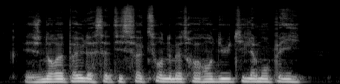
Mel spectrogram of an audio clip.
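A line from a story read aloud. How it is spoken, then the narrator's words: Pained exclamation. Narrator (French): s'écriait-il avec douleur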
